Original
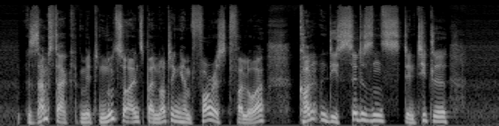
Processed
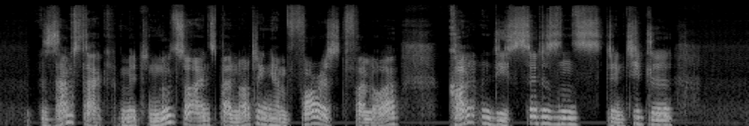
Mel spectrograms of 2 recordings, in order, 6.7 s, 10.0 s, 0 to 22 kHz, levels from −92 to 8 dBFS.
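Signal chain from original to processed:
time stretch by overlap-add 1.5×, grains 181 ms
ring modulation 110 Hz

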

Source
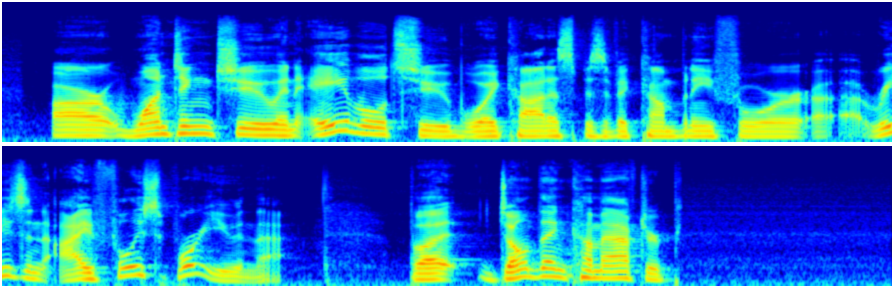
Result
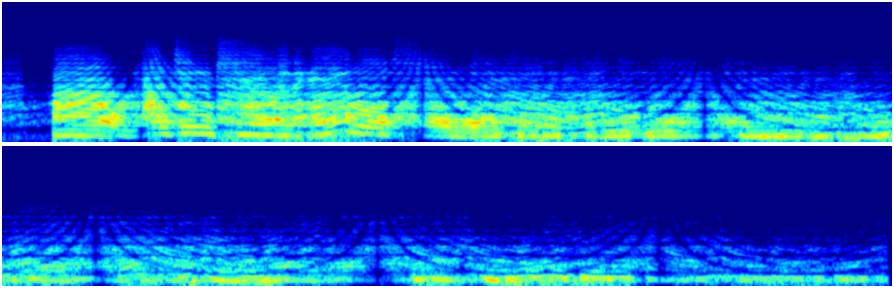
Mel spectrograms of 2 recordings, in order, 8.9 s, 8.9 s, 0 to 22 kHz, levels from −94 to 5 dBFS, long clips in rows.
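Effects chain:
meter weighting curve ITU-R 468
sine wavefolder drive 19 dB, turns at −3 dBFS
noise gate with hold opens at −29 dBFS
soft clipping −16 dBFS, distortion −7 dB
comb filter 1.9 ms, depth 86%
treble cut that deepens with the level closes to 2,100 Hz, closed at −5 dBFS
formants moved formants +3 semitones
low-pass filter sweep 1,000 Hz → 120 Hz, 0:01.56–0:03.71
feedback echo with a long and a short gap by turns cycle 1,265 ms, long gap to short 3 to 1, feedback 55%, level −15 dB
through-zero flanger with one copy inverted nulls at 0.71 Hz, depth 4.8 ms
level −8.5 dB

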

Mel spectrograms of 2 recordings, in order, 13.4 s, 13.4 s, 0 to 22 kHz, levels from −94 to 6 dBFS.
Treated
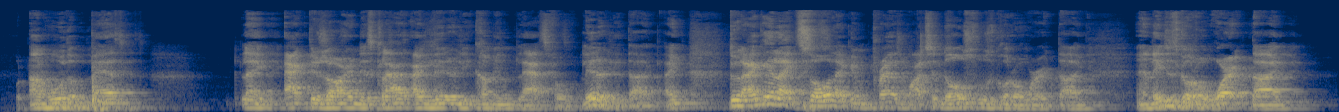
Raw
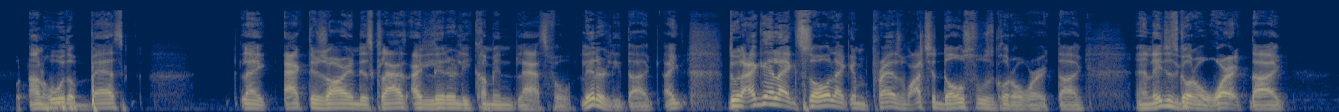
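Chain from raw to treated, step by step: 0:01.16–0:02.45: high shelf with overshoot 5,400 Hz −10.5 dB, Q 1.5
on a send: single-tap delay 197 ms −17 dB
on the sum: rectangular room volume 78 cubic metres, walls mixed, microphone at 0.81 metres
level +4 dB

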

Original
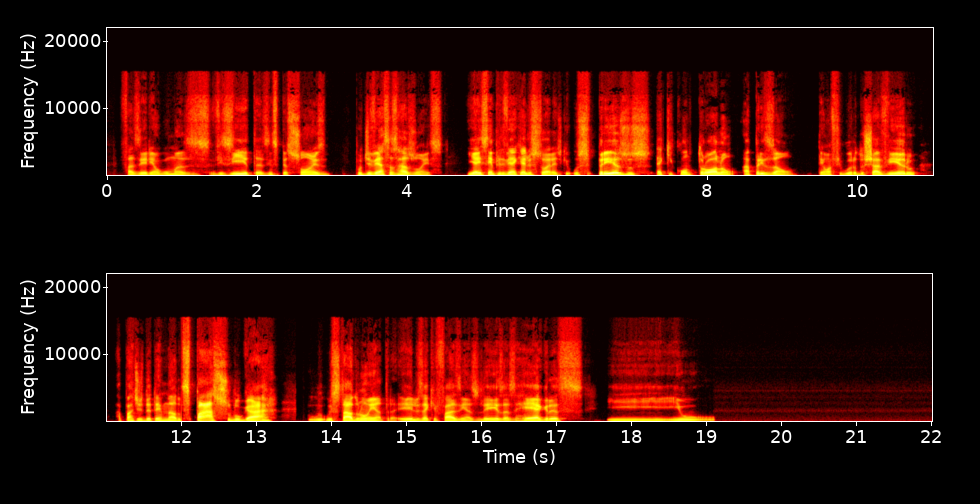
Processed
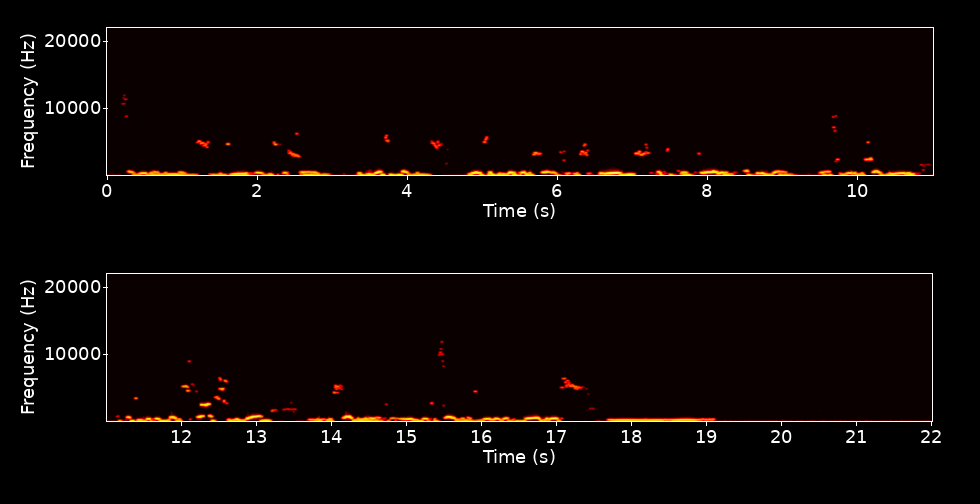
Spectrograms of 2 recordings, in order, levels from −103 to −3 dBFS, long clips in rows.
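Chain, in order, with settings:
spectral peaks only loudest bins 2
level −3.5 dB
AAC 192 kbit/s 44,100 Hz

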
